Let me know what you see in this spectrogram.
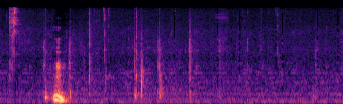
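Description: A person chewing crisp sliced cucumber, with sparse crunches and clicks. A short vocal sound comes about a second in.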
